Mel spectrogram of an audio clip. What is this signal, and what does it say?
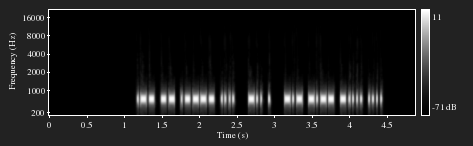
Morse code, heard as a keyed tone, about 46 wpm, 700 Hz. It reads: WM1H DE KY6H
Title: USA Callsign DE Callsign - 4 Characters - 45wpm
